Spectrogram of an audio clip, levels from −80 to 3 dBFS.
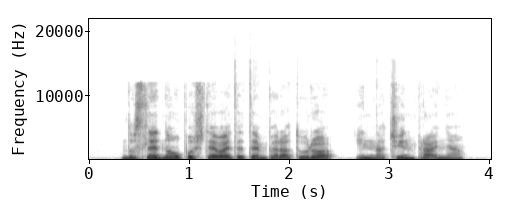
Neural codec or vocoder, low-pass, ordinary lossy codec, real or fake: none; 19.8 kHz; Opus, 24 kbps; real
